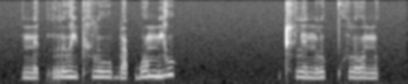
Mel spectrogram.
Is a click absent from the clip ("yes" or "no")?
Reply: yes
